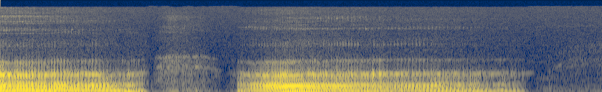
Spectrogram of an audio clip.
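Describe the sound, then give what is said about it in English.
A person imitates the growl of Benny, a one-eyed dog: a short rumbling snarl, a brief pause, then a longer, louder wavering growl, alone with no talking. “Benny growls at Bruce when Bruce comes in the room”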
